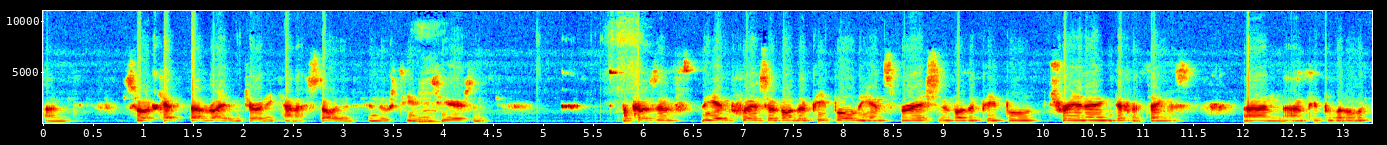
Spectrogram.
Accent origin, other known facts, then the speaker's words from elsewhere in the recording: Newtownards, Northern Ireland, United Kingdom; moved away as an adult; now in Glasgow, United Kingdom; I'm from Newton Ords, a small town near Belfast, in Northern Ireland, and that's where I grew up. It's where my family are from, and when I was about 18, moved over to Glasgow.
